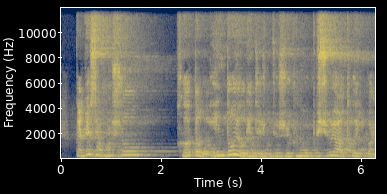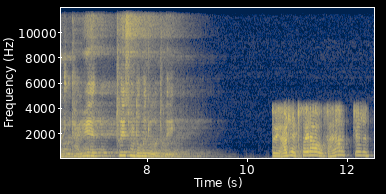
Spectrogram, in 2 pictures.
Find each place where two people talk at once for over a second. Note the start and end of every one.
none

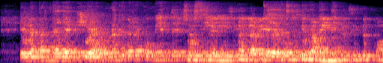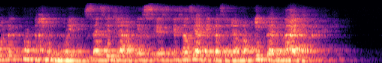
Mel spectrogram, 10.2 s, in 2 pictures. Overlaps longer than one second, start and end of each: 2.5-4.5

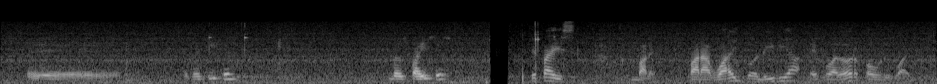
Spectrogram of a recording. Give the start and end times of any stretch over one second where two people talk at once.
none

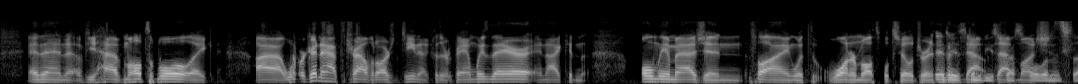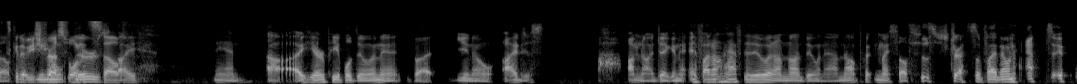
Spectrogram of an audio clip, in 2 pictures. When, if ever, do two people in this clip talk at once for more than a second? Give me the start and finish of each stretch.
9.3-12.0

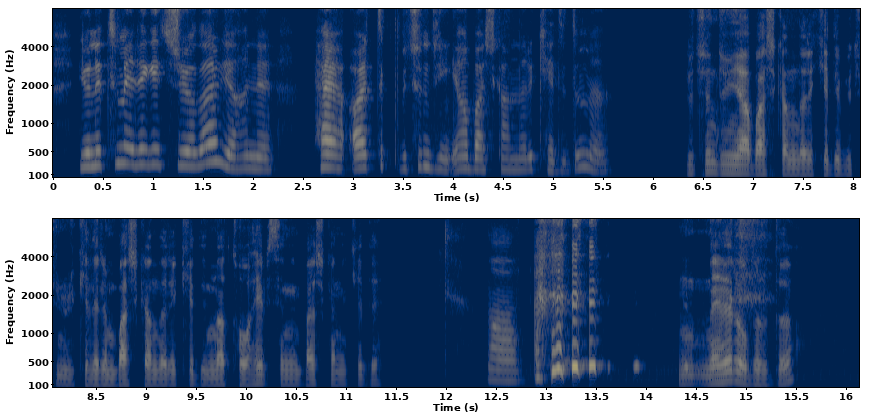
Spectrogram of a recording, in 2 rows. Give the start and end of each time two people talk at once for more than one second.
none

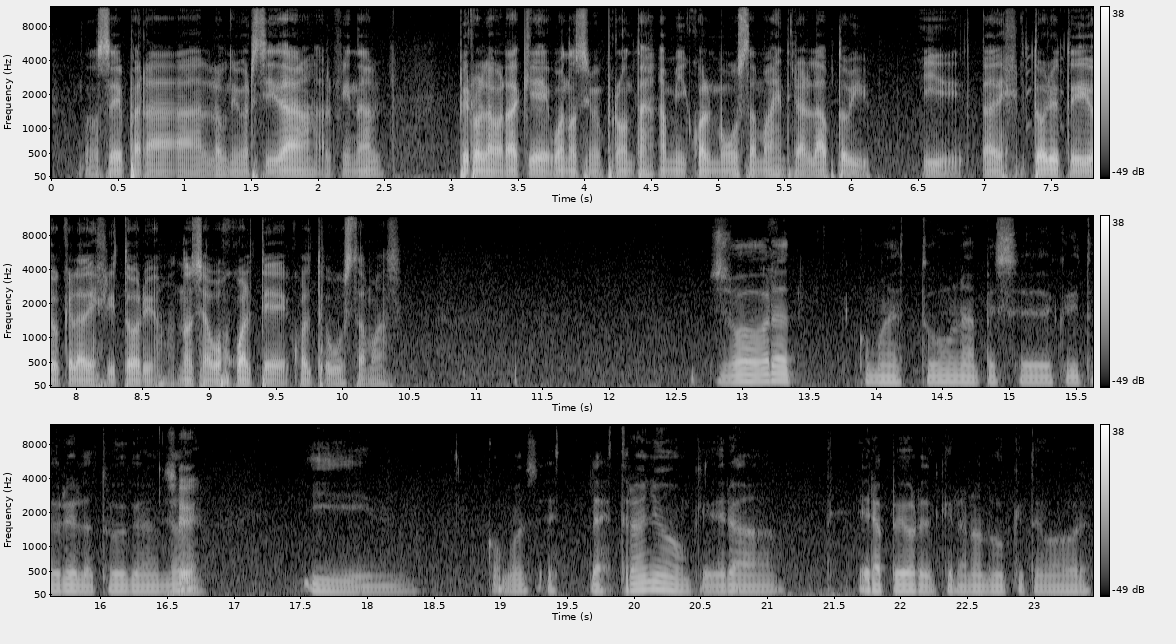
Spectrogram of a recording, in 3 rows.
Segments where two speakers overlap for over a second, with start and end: none

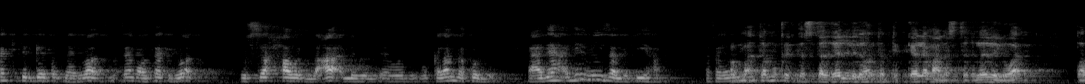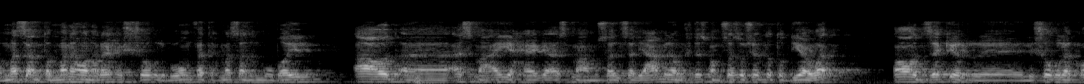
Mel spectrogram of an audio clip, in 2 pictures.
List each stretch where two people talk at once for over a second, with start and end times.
none

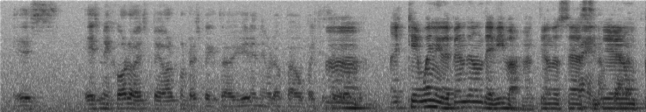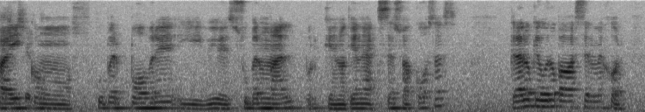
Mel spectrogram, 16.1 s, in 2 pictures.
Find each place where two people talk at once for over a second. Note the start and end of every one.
7.2-8.6

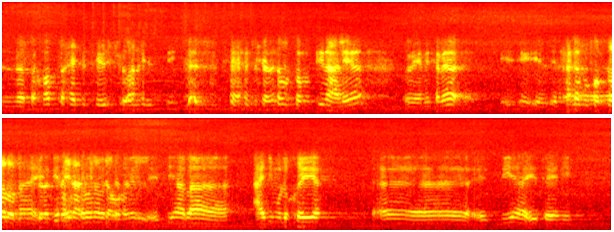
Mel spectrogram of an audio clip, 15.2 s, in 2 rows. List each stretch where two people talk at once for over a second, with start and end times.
7.0-9.5

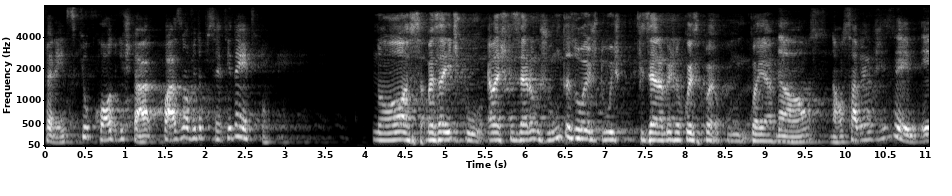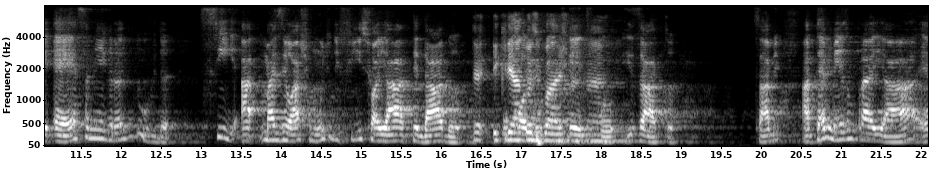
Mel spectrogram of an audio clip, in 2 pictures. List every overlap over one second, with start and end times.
16.8-18.1

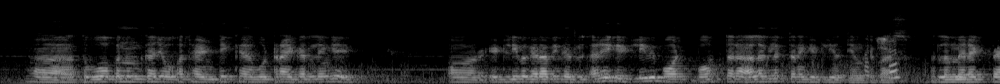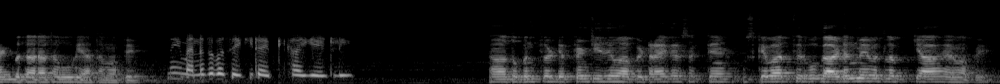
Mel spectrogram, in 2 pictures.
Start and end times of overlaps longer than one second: none

